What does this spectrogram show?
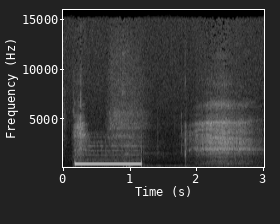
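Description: A single steady telephone ringing tone sounds loudly for about a second as a call is placed, followed by quiet line hiss and a faint click, with no one speaking.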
